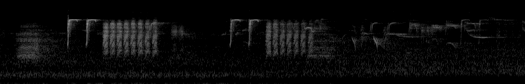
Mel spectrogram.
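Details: A nervous great tit gives high, thin whistles followed by fast, rhythmic bursts of crackling chatter like a machine-gun burst, repeated twice, with a few softer high notes trailing off.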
